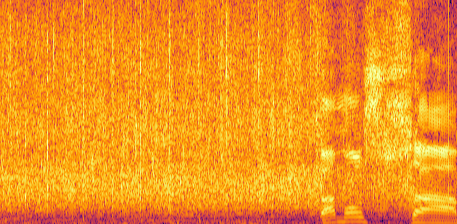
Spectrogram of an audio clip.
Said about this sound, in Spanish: Como me gusta mucho el comandante Lara, si le dan un gran aplauso saldrá dentro de poco por aquí, por esta puerta. Así que un aplauso para el comandante Lara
